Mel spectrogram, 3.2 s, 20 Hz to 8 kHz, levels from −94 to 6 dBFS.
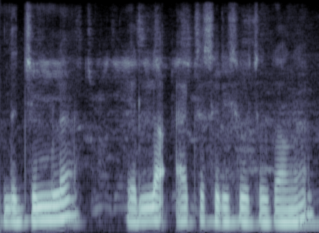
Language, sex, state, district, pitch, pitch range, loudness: Tamil, male, Tamil Nadu, Nilgiris, 120 Hz, 115-125 Hz, -20 LUFS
